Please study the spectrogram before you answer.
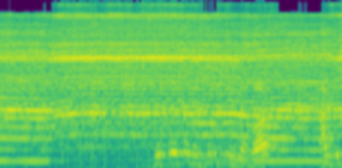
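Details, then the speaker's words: Stryker oscillating cast saw cutting along the inside of a hardened cast in a veterinary teaching demonstration: steady high-pitched motor whine with a person talking over it. "once you got it cut like that you don't want to set it on the table cuz it'll run all over the table until it stops"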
